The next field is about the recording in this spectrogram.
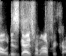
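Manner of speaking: normal talking voice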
